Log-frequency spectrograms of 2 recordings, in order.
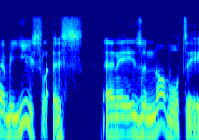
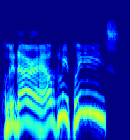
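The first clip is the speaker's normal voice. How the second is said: high, pleading call for help; 12 semitones higher than usual. Real, not acted. Gamer begging Ludara to help, high pleading call. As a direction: beg a teammate to save you, voice jumping up. Calling teammate for help in game.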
